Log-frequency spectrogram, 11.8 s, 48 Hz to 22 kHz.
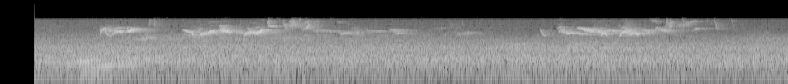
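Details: Eurasian blackbird singing in a forest in June 2016: two warbling, twittering phrases a few seconds apart, separated by a quiet gap, over steady broad background hiss.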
